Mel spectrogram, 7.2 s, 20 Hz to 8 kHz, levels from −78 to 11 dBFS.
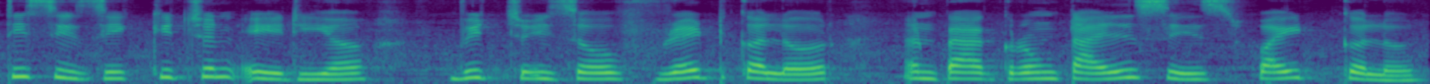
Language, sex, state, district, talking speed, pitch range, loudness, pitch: English, female, Haryana, Jhajjar, 135 wpm, 205-245 Hz, -14 LUFS, 225 Hz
